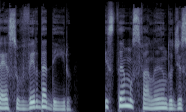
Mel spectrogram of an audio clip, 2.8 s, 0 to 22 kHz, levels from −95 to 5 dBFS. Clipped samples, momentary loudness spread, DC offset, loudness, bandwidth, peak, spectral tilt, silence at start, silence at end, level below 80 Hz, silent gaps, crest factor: under 0.1%; 14 LU; under 0.1%; -27 LUFS; over 20 kHz; -12 dBFS; -4.5 dB/octave; 0 s; 0 s; -60 dBFS; 1.20-1.58 s; 16 dB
